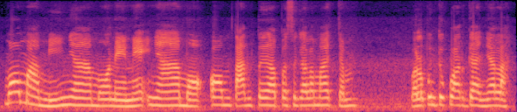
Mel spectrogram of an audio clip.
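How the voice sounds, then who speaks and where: A woman, a mother giving her parenting opinions in a blunt, animated monologue. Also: fairly high pitch, a little fast, slight background noise, low-quality recording. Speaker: mother and vlogger.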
